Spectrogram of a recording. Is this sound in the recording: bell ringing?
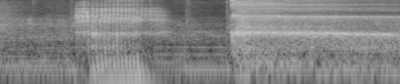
no

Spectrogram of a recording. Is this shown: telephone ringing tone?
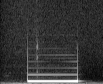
yes

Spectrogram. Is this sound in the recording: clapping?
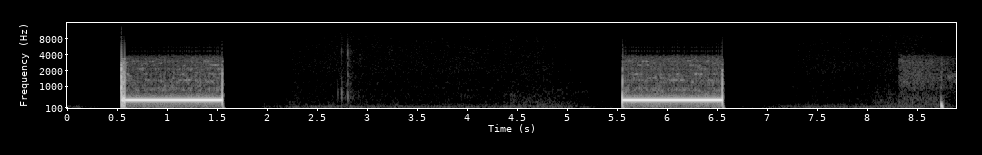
no

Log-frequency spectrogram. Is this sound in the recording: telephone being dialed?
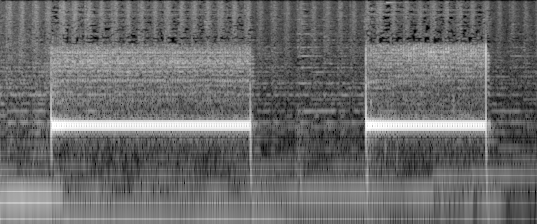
yes

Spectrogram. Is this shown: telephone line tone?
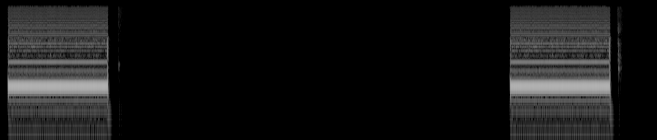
yes

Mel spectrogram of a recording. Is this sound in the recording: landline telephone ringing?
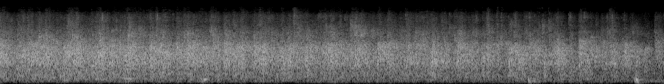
no

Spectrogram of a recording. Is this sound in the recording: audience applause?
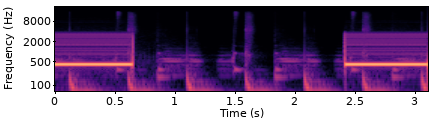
no

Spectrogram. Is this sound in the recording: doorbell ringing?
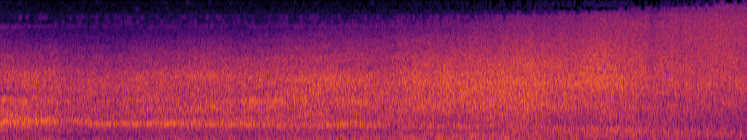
no

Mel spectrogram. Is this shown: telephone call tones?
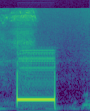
yes

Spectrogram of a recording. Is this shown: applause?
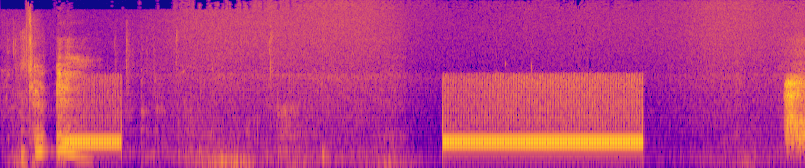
no

